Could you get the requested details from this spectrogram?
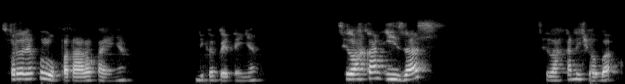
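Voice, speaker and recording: A woman's voice: mid-range voice, normal speed, darkish tone, muffled recording. A woman teaching a German lesson in an online class, calling on students by name and encouraging them.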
